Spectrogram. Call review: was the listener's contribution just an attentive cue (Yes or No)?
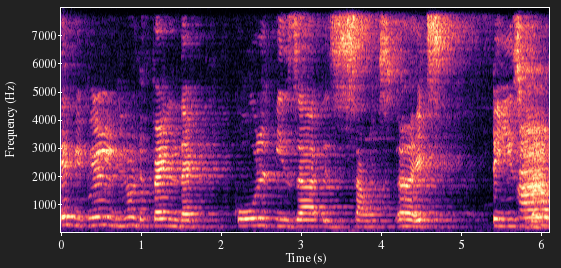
No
